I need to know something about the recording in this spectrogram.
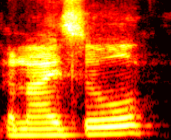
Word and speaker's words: Penei Sewell: Because I don't want to butcher the name. Penei Sewell. There you What? go. Is it Penei Sewell?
